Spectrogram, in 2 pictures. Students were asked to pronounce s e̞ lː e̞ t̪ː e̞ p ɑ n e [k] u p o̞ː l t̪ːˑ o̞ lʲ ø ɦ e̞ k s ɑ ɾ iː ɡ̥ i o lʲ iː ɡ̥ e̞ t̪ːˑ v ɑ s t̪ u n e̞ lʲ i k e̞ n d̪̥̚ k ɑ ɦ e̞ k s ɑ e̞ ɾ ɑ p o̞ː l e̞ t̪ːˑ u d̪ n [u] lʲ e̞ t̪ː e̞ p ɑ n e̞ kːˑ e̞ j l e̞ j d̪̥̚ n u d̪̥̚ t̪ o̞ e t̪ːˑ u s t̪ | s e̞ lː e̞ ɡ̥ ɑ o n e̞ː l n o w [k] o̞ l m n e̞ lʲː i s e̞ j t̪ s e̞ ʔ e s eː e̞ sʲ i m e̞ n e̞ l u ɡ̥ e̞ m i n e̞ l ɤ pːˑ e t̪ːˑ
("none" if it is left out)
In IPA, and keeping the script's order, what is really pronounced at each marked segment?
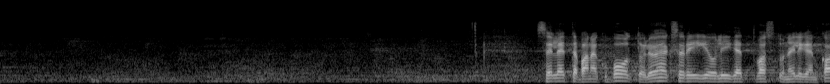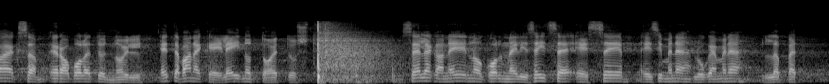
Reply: k, u, k

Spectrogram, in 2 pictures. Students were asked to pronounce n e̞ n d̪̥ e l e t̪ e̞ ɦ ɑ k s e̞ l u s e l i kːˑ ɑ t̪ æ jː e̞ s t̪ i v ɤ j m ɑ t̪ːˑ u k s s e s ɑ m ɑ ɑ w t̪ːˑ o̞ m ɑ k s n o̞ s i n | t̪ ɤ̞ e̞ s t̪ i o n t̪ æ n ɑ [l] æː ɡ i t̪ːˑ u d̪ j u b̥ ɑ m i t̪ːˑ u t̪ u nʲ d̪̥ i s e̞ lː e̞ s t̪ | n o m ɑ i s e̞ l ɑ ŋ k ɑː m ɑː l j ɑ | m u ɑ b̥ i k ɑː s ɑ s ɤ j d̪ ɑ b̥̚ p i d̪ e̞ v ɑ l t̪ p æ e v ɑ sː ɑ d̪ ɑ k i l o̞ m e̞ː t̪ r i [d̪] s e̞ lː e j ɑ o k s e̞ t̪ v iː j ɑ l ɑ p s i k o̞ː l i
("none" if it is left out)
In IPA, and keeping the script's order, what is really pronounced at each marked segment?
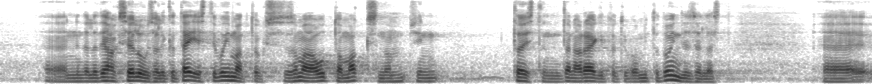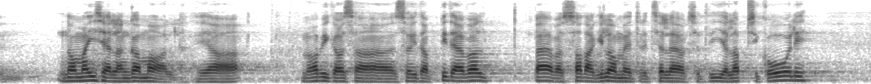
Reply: ɾ, t̪

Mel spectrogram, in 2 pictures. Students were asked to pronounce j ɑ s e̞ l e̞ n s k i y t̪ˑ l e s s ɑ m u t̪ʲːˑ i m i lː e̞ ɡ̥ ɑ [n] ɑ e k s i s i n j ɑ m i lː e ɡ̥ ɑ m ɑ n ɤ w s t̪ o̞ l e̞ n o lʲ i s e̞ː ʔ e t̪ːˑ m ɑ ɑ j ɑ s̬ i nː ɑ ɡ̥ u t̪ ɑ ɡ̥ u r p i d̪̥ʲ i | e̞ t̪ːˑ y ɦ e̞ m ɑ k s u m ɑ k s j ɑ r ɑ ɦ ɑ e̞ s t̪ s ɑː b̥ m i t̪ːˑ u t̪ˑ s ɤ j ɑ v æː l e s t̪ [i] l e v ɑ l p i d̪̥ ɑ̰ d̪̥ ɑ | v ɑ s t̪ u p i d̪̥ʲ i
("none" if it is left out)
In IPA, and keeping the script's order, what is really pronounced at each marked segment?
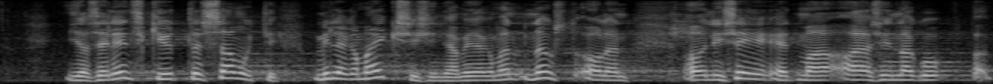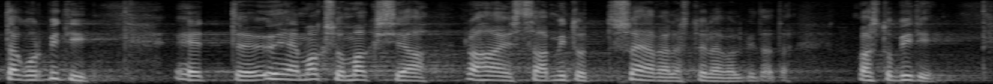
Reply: m, y

